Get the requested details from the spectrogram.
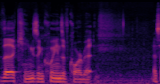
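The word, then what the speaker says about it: Corbett's: And uh we also have the kings and queens of Corbett.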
